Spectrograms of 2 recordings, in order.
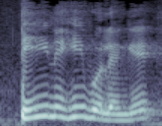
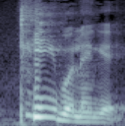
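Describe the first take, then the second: First: ٹی said as a plain "tee"; wrong sound named. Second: ٹھی with a puff of air after the t, "thee"; aspirated demo. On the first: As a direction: say ٹی with no breath after the t. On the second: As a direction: release breath hard on ٹھی. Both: Shown as a demonstration.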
